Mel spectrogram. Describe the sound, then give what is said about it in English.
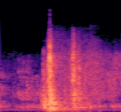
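A door opens with two quick clunks of the latch and frame, a fraction of a second apart, over a quiet low hum. No one speaks. “Don't shut the door. Leave it open.”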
